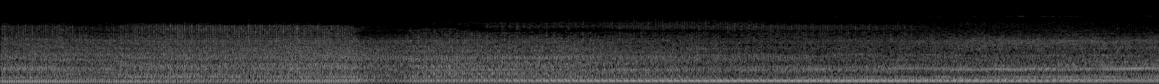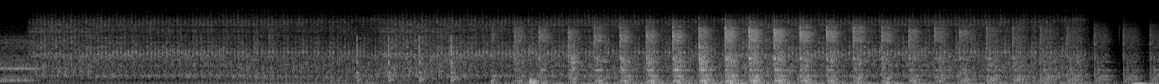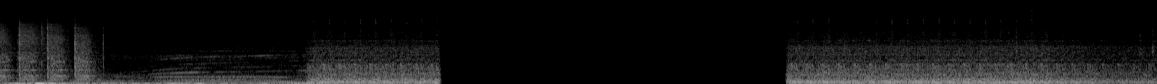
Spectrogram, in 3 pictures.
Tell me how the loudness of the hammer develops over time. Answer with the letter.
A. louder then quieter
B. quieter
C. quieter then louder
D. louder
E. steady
A.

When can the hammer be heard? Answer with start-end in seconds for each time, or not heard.
15.2-24.2.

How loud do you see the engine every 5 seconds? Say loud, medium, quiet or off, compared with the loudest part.
loud, loud, loud, loud, medium, medium, loud.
